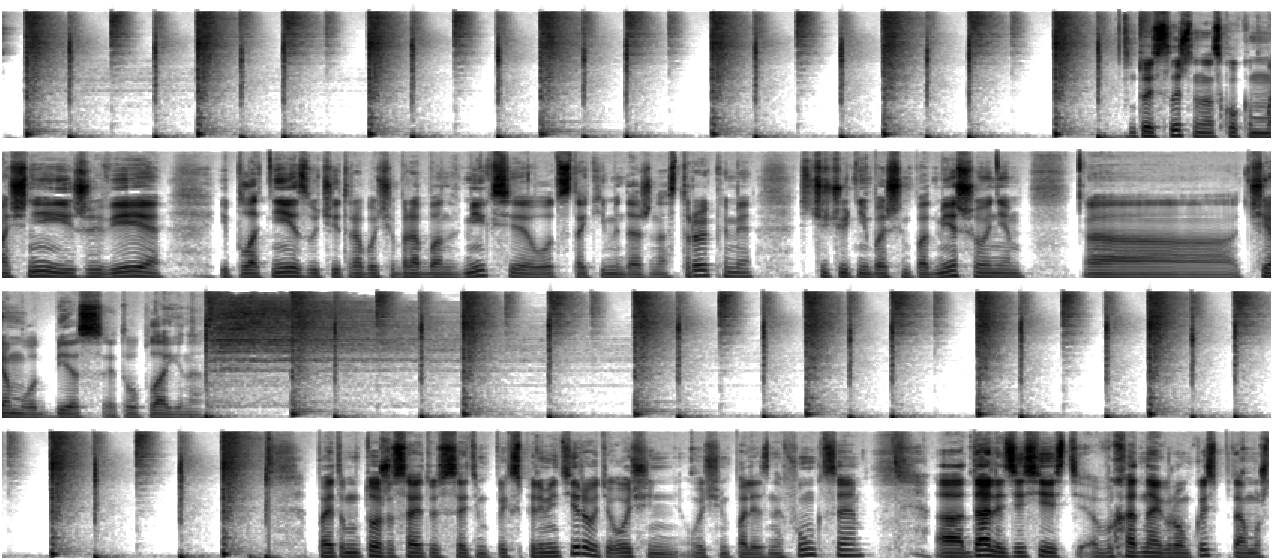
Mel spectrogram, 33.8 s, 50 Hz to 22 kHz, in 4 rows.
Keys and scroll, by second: 7.3 space, 18.2 space, 27.0 space.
